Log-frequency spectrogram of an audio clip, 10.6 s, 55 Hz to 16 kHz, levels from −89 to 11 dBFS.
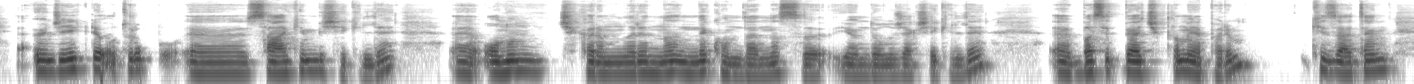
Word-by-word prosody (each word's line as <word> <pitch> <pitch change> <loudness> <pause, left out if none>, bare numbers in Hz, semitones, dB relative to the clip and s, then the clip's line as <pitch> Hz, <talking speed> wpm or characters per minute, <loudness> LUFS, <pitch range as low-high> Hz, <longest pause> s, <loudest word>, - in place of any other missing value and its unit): Eee, - - -11
öncelikle 145 +3 +4
oturup, 150 0 -1 0.3
eee, 120 -1 0
sakin 125 +3 +2
bir 140 - -3
şekilde, 130 - -4 0.5
eee, 120 -3 0
onun 135 +1 +2
çıkarımlarına 120 0 +1
ne 125 +2 +1
konuda, 105 -3 -2
nasıl 110 -3 0
yönde 105 -2 -3
olacak 100 0 -3
şekilde, 105 - -3 0.5
eee, 120 -2 0
basit 130 +2 +3
bir 135 - +7
açıklama 130 +1 +3
yaparım 130 - -1 0.4
ki 150 - -1
zaten 135 +4 +1
125 Hz, 130 wpm, -23 LUFS, 115-135 Hz, 0.5 s, bir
